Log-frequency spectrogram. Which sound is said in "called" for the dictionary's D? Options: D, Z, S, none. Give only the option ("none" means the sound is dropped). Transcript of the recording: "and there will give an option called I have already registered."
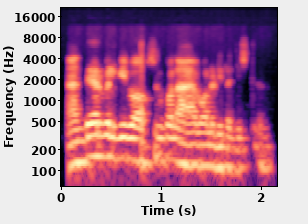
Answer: none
